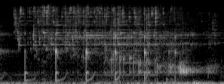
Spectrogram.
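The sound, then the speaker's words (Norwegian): Wine from a freshly uncorked bottle glugs into a glass as it is poured for another person, a quick steady run of about six bubbling gulps, fairly quiet, with no talking over it. “Ja, og vi er Nå skal jeg helle opp til deg,”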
